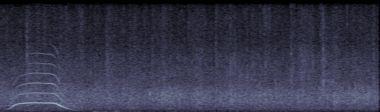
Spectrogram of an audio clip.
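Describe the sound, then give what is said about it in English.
A crowd applauds steadily for the teachers who helped make this possible, the clapping a dense, even patter throughout, opened by a short rising-and-falling whistle from someone in the audience. “a round of applause for the teachers that helped make this possible here.”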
